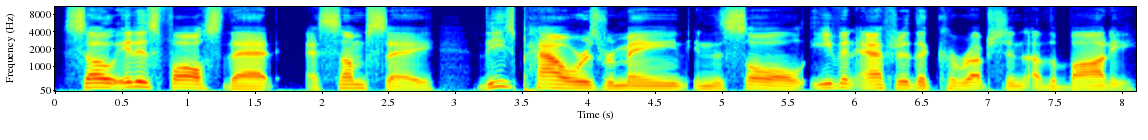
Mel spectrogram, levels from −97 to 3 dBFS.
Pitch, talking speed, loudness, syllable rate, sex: 125 Hz, 155 wpm, -21 LUFS, 4.0 syllables/s, male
